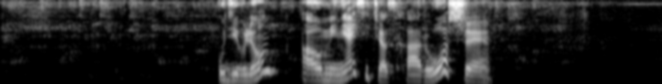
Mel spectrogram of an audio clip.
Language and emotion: Russian, positive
